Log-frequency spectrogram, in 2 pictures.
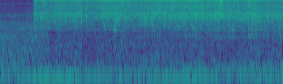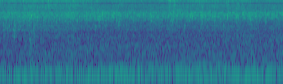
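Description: Beaten egg tipped into hot oil in a wok, starting a loud, steady sizzle about a third of a second in, over a continuous low rumble.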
